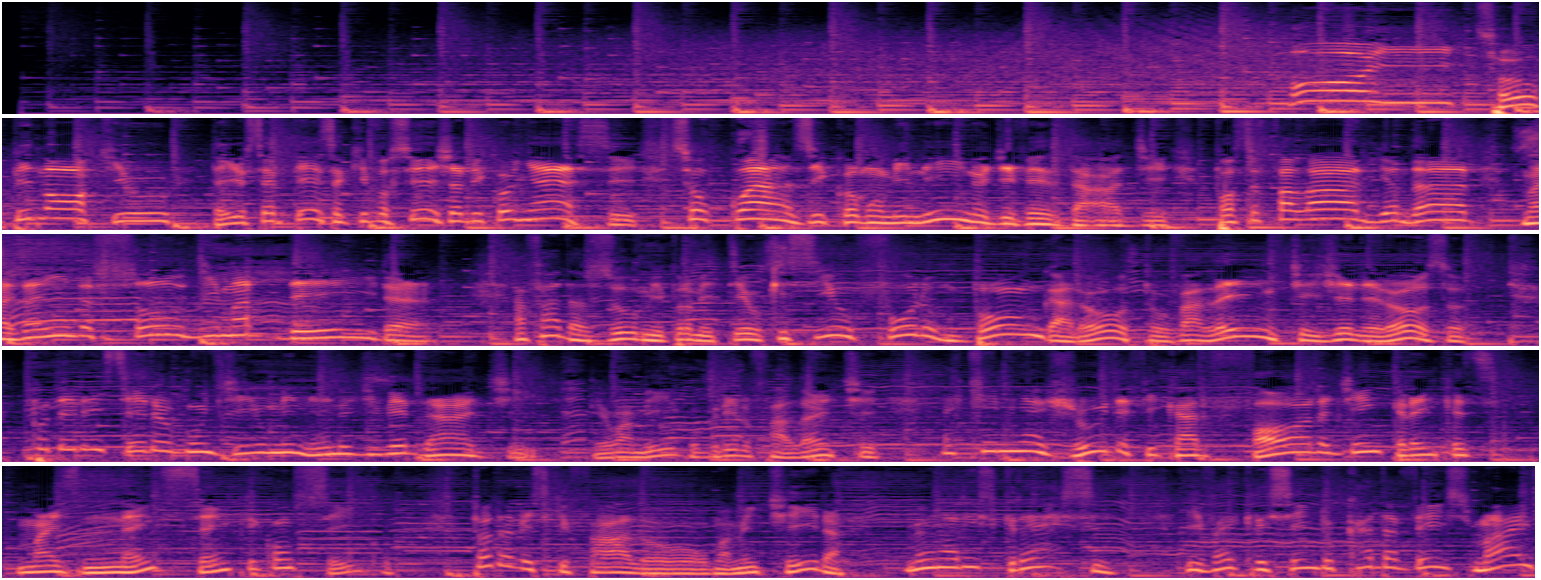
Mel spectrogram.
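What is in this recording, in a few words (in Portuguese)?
Aniversário de Criança, male; Pinóquio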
